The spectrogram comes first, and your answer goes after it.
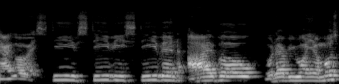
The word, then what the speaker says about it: Steven: It's not Steve. Steven. Not Stephen.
